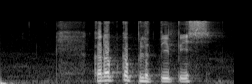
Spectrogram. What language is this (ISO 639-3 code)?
jav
